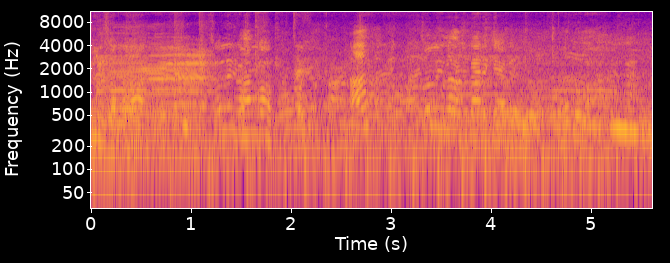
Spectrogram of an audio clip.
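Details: Sahiwal bulls at a bustling market in Comilla, Bangladesh, on 9 January. Repeated wavering moos from the cattle dominate, layered with continuous crowd murmur and nearby men's voices.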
